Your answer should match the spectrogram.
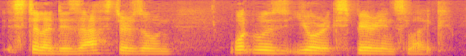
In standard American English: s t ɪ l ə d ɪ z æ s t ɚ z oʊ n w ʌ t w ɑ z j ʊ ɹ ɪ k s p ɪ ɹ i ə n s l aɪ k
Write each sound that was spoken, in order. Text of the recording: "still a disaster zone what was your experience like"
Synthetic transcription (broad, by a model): s t ɪ l ə d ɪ z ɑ s t ɚ z oʊ n w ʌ t w ɑ z j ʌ ɹ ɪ k s p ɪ ɹ i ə n s l aɪ k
